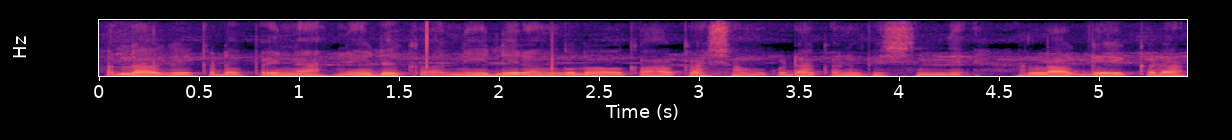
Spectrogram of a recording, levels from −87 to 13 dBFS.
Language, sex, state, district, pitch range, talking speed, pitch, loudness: Telugu, male, Andhra Pradesh, Sri Satya Sai, 115-125 Hz, 130 wpm, 120 Hz, -20 LUFS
